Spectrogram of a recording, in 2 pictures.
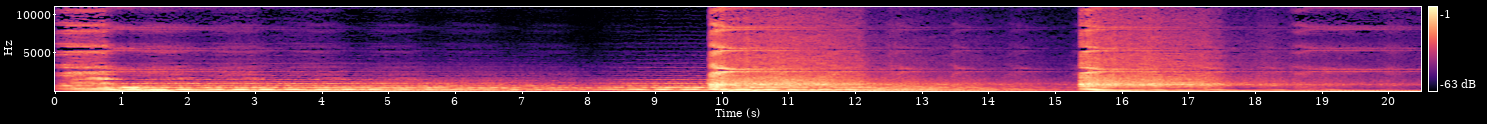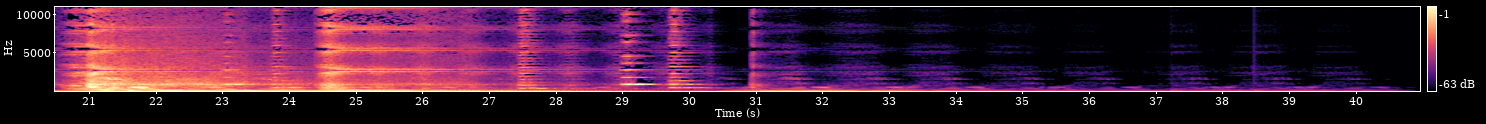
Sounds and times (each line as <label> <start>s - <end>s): flowing synth pad 0.9s - 29.8s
